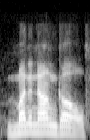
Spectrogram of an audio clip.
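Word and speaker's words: Manananggal: Oh, it's even worse than we were doing. Mananangal. All right. So I just stressed the wrong syllable.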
